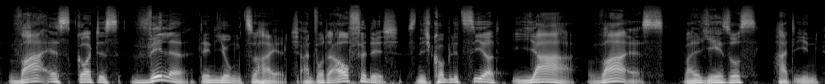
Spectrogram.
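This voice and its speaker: A man's voice: lowish voice, darkish tone, no room sound, studio quality. A man giving informal Bible teaching in a conversational, emphatic way, often asking rhetorical questions. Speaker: preacher.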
